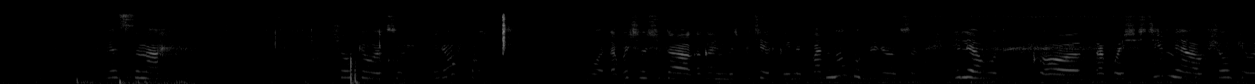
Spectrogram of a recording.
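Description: Young women talk and chatter nearby outdoors.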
